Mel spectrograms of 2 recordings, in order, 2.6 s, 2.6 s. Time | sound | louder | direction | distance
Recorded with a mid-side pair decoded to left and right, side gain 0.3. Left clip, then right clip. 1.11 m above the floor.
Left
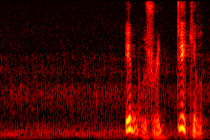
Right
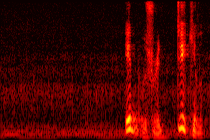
1.6 | a man speaking | left 3 dB | 30° left | 0.5 m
